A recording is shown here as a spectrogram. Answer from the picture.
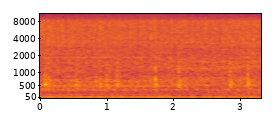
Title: Knocking noise after warm up..can anyone tell me?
